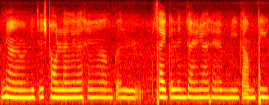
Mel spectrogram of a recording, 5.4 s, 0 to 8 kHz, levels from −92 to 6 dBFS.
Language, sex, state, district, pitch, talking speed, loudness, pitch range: Gujarati, female, Maharashtra, Mumbai Suburban, 225 Hz, 155 wpm, -19 LUFS, 220-230 Hz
